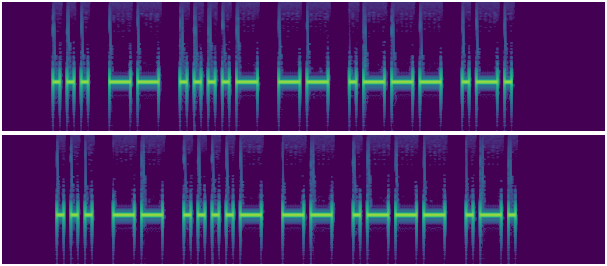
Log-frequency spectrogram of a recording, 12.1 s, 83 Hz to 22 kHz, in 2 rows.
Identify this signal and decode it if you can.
Morse code, heard as a keyed tone, about 17 wpm, 700 Hz. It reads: SM4MJR SM4MJR
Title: DXCC-100 Call Signs - 6 Characters - Repeated 2x - 17wpm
